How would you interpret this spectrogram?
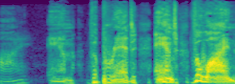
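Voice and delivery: booming, very slow, rough-edged voice. Retelling what the speaker heard the Lord say, in an Aslan voice. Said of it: "in the Aslan voice".

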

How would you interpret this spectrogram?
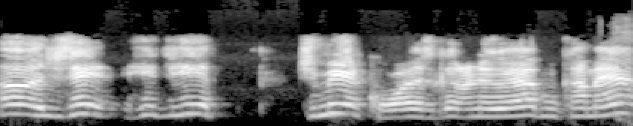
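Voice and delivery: put-on old English bloke voice. Describing a man who always calls the speaker governor: old english bloke accent. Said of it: "classic old bloke from England".

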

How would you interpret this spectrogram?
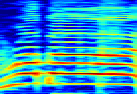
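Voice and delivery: shrill, very loud, high-pitched full-blast scream. Describing a video game boss fight, imitating the boss screaming at his son. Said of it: "he fucking screams at his son".

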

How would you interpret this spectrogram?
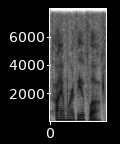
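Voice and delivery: mock muttering under breath. Retelling a movie scene of a character alone: imitating muttering under breath. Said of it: "muttering under his breath".

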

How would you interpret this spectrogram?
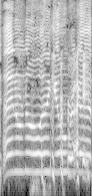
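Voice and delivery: terrified voice, very high-pitched. Retelling filming a documentary in a snowy insane asylum, imitating own scared voice. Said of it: "I'm literally like the scared most scared".

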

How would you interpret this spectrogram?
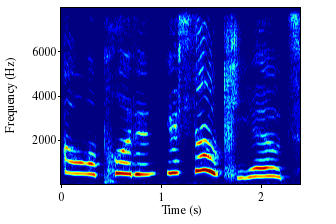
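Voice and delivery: very high, loud character voice. Thanked as Harley Quinn, the speaker tries a Harley Quinn voice. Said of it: "I can barely do that voice".

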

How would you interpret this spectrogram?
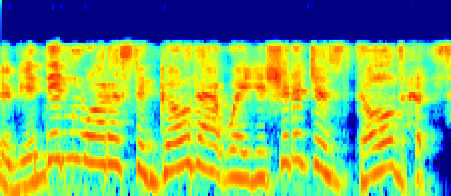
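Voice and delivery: shrill, high-pitched yelling. Retelling what the cleric yelled mid-battle: imitating the cleric yelling. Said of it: "the cleric just yells".

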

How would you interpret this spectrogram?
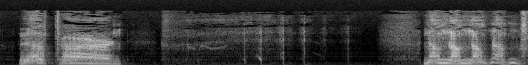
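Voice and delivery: greedy, swooping puppet monster voice, chomping. Playing a navigator for a friend, the speaker does a Cookie Monster voice. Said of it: "Quit eating cookies and tell me which direction to turn".

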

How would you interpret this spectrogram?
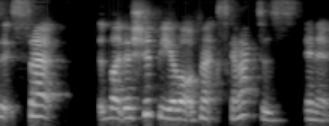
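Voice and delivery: ordinary talk

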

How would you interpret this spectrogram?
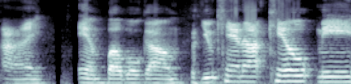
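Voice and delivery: very slow, drawn-out, mechanical robot voice. Retelling a movie scene where a character speaks: imitating a robotic voice. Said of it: "talks like with a robot".

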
